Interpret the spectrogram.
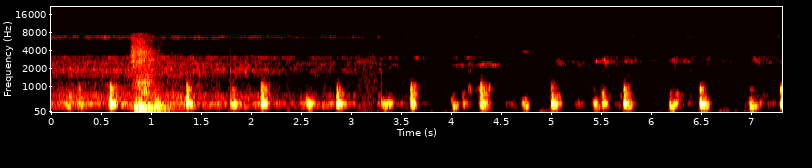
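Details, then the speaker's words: Regular paired heart sounds, lub-dub, about 80 a minute: normal first and second heart sounds. "Entonces escuchen esto. Ahí van a escuchar primer y segundo ruido normal."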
